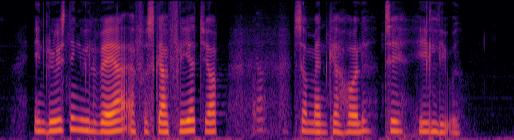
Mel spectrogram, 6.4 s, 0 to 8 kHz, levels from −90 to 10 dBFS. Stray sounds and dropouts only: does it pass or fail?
fail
